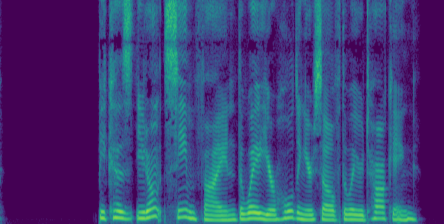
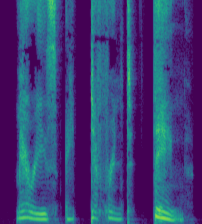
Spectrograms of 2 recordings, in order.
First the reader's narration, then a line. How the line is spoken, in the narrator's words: I said with a fierce whisper, my volume minimal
